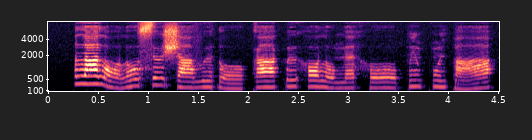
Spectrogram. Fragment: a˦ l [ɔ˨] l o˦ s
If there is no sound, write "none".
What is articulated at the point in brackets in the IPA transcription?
ɔ˨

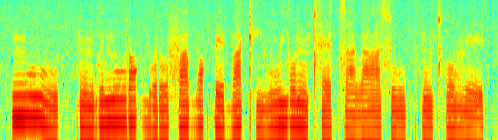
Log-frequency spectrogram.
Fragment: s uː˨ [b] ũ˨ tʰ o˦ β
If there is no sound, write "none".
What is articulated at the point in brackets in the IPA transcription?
pʰ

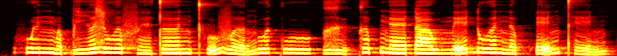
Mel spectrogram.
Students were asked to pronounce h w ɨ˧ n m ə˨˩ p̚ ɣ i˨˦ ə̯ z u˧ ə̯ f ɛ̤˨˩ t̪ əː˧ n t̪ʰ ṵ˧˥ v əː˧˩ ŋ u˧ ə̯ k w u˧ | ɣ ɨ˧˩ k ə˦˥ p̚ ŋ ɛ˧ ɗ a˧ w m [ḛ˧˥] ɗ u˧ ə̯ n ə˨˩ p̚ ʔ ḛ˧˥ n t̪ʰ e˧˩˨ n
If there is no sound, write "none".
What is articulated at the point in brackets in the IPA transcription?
ḛ˧˥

